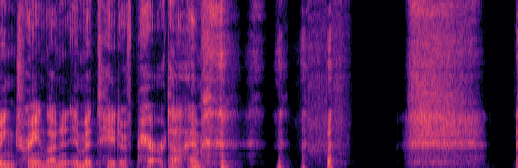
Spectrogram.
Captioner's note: laughing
